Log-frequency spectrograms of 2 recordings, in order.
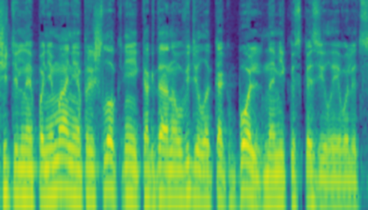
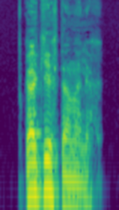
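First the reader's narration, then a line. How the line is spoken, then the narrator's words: Quiet question. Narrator (Russian): тихо спросил он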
